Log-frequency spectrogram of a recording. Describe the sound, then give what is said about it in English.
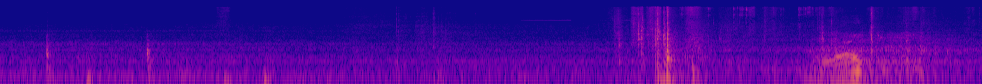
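A bunch of hotel room keys jangles in two short metallic bursts near the end, following a stretch of quiet room tone with a few soft clicks and faint voices in the background. “You want one or two keys?”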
